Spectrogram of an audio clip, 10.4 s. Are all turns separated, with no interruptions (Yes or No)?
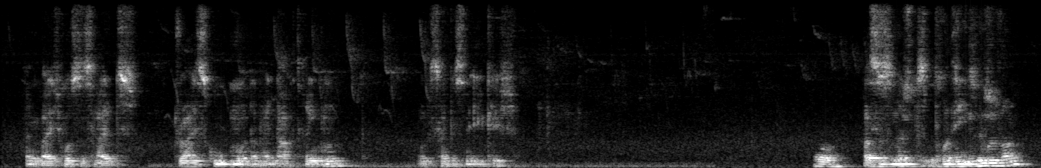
No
